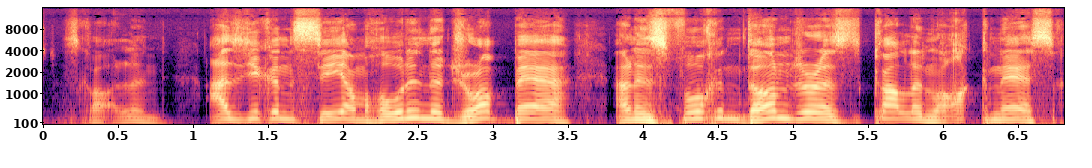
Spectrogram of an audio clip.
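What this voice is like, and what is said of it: Put-on Scottish accent. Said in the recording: “imitate her voice ... Scottish accent? ... Yeah, obviously. ... That's pretty good. ... That's not bad.”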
